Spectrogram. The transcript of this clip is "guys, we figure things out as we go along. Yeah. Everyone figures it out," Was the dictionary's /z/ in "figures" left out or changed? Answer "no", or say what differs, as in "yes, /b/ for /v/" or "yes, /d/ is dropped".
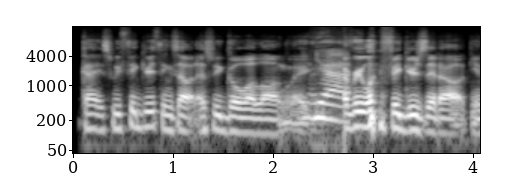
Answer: no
